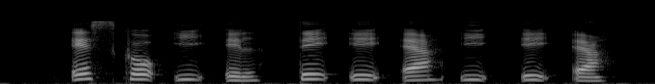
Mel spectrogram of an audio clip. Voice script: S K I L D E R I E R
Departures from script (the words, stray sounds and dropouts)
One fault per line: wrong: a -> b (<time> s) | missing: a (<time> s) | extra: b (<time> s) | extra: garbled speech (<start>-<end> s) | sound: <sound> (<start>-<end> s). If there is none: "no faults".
no faults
